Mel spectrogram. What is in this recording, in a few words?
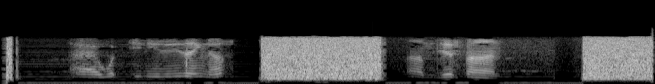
Family Radio Service (FRS); Waco Surf Park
